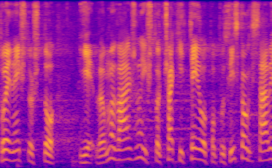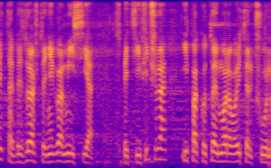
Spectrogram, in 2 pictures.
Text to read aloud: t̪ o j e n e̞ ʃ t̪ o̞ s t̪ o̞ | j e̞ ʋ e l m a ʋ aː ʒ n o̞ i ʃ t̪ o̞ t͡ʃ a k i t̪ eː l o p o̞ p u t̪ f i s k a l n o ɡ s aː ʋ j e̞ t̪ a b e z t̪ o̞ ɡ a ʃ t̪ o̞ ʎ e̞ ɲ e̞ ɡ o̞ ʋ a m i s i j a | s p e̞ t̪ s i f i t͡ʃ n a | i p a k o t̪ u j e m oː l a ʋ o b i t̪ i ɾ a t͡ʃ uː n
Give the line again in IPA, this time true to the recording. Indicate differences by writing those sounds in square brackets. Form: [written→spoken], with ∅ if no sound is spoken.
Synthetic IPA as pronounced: t̪ o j e n e̞ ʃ t̪ o̞ [s→ʃ] t̪ o̞ | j e̞ ʋ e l m a ʋ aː ʒ n o̞ i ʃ t̪ o̞ t͡ʃ a k i t̪ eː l o p o̞ p u t̪ f i s k a l n o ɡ s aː ʋ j e̞ t̪ a b e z t̪ o̞ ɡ a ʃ t̪ o̞ [ʎ→j] e̞ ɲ e̞ ɡ o̞ ʋ a m i s i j a | s p e̞ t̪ s i f i t͡ʃ n a | i p a k o t̪ [u→o] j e m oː [l→ɾ] a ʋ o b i t̪ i ɾ a t͡ʃ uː n

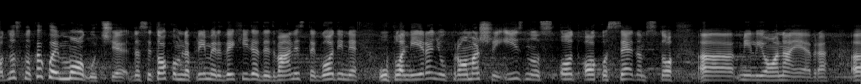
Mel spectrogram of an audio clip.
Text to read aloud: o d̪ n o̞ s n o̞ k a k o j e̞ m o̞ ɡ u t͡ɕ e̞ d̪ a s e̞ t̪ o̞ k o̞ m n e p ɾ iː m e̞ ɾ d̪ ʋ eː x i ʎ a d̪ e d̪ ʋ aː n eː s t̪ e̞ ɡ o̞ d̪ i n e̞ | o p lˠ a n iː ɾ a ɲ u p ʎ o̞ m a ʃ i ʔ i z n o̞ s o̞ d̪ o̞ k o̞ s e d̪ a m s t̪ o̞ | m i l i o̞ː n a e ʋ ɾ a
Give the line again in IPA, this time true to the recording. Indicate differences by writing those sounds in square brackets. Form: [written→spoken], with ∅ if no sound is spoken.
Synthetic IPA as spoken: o d̪ n o̞ s n o̞ k a k o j e̞ m o̞ ɡ u t͡ɕ e̞ d̪ a s e̞ t̪ o̞ k o̞ m n [e→a] p ɾ iː m e̞ ɾ d̪ ʋ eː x i ʎ a d̪ e d̪ ʋ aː n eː s t̪ e̞ ɡ o̞ d̪ i n e̞ | [o→u] p lˠ a n iː ɾ a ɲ u p [ʎ→ɾ] o̞ m a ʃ i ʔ i z n o̞ s o̞ d̪ o̞ k o̞ s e d̪ a m s t̪ o̞ | m i l i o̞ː n a e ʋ ɾ a

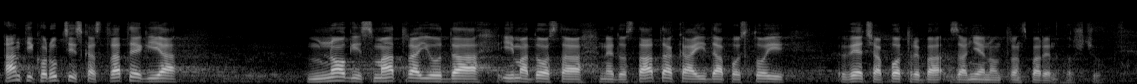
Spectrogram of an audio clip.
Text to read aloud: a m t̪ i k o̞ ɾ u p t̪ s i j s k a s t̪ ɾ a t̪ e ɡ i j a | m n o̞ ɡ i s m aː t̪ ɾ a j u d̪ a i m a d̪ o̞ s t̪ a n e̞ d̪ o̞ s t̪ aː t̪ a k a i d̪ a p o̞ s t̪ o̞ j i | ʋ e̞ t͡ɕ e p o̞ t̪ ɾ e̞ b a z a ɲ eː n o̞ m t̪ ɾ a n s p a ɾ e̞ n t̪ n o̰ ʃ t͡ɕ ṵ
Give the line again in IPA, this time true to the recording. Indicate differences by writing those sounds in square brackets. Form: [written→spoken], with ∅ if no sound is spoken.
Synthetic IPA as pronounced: a [m→n] t̪ i k o̞ ɾ u p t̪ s i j s k a s t̪ ɾ a t̪ e ɡ i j a | m n o̞ ɡ i s m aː t̪ ɾ a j u d̪ a i m a d̪ o̞ s t̪ a n e̞ d̪ o̞ s t̪ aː t̪ a k a i d̪ a p o̞ s t̪ o̞ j i | ʋ e̞ t͡ɕ [e→a] p o̞ t̪ ɾ e̞ b a z a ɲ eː n o̞ m t̪ ɾ a n s p a ɾ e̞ n t̪ n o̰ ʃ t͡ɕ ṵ

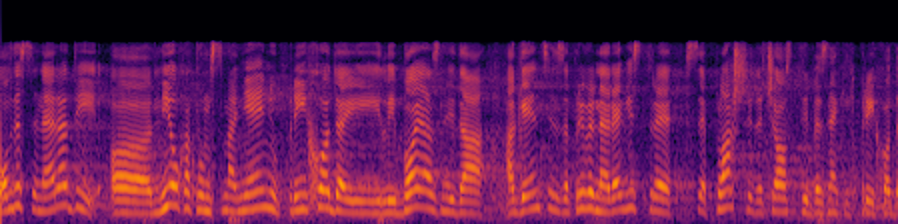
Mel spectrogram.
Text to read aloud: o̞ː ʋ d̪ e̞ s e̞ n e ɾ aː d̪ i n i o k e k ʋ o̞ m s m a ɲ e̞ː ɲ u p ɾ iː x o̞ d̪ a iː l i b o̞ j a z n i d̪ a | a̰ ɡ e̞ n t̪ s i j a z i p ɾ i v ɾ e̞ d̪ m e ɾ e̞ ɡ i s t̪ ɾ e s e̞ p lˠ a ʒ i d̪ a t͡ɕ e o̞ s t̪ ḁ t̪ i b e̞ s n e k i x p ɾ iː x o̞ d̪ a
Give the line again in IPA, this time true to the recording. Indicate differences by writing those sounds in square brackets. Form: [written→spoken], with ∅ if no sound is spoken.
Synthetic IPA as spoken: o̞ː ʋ d̪ e̞ s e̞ n e ɾ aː d̪ i n i o k [e→a] k ʋ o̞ m s m a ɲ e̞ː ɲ u p ɾ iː x o̞ d̪ a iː l i b o̞ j a z n i d̪ a | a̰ ɡ e̞ n t̪ s i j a z [i→a] p ɾ i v ɾ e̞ d̪ [m→n] e ɾ e̞ ɡ i s t̪ ɾ e s e̞ p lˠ a [ʒ→ʃ] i d̪ a t͡ɕ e o̞ s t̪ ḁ t̪ i b e̞ [s→z] n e k i x p ɾ iː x o̞ d̪ a

